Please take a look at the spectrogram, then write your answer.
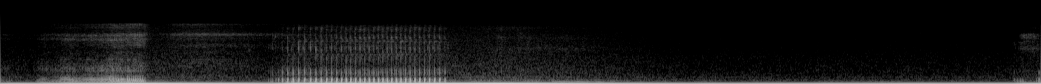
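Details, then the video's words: Boxer dog Ozzy, who snores both asleep and awake: a short rattling snore at the start, then a louder, longer, vibrating snore lasting nearly two seconds, with soft low breathing between and after. "Boxer "Ozzy" Dog Snoring!"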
